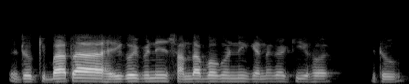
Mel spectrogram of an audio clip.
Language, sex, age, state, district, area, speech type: Assamese, male, 60+, Assam, Dibrugarh, urban, conversation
